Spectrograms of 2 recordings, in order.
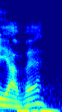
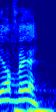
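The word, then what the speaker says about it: Yahweh: Quando você fala assim, você lê lá na Bíblia, lá, Deus se revelando, eu sou, aquilo ali no hebraico é Yahvé. Só que são quatro consoantes, não tem pronúncia. É uma pronúncia que se perdeu na história.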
